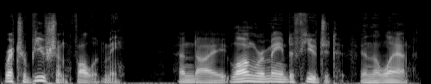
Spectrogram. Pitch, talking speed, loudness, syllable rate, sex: 110 Hz, 165 wpm, -18 LUFS, 6.3 syllables/s, male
